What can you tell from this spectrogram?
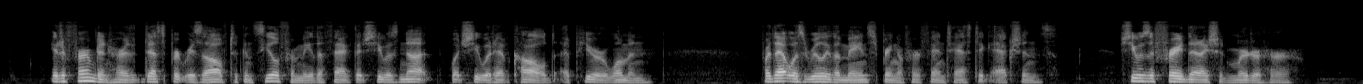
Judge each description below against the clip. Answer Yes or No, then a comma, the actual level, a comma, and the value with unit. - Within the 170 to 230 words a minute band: Yes, average, 190 wpm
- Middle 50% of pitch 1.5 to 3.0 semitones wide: No, average, 3.7 semitones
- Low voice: Yes, low, 105 Hz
